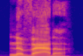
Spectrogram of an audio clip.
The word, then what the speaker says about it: Nevada: "No, and I use the English pronunciation, Nevada."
